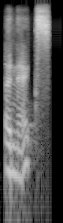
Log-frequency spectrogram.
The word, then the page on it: annexe: Indian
